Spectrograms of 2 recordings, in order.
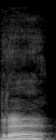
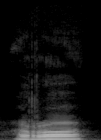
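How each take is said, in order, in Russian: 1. Слог лёгкий, с тонким открытым а. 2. Слог тяжёлый, с тёмным огубленным гласным. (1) "Не ра" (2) "Читается твердо"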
